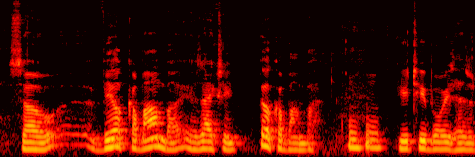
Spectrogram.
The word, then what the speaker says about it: Vilcabamba: And the subtle differences, for example, your V's are pronounced like a B. So Vilcabamba is actually Vilcabamba.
